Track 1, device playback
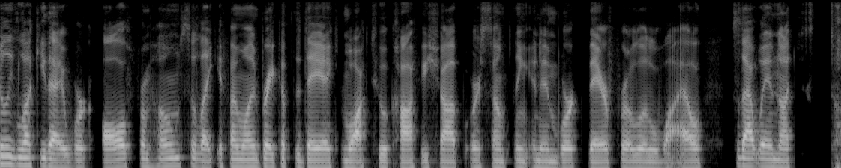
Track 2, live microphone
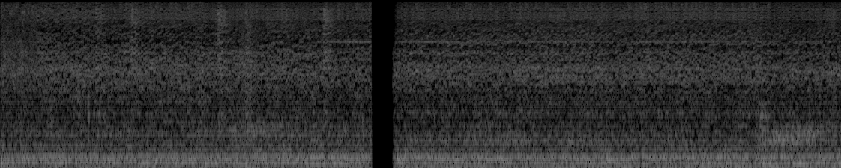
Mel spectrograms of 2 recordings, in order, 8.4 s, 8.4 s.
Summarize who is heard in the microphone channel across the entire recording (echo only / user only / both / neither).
neither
